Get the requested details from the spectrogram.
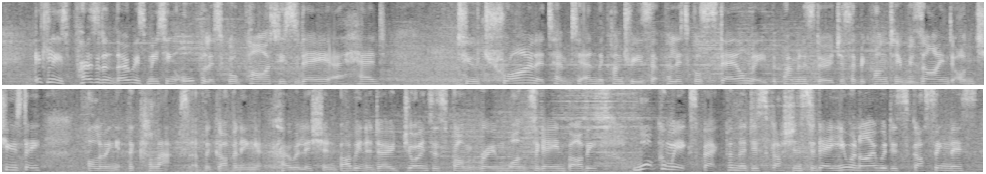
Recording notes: Live from the New York Stock Exchange.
